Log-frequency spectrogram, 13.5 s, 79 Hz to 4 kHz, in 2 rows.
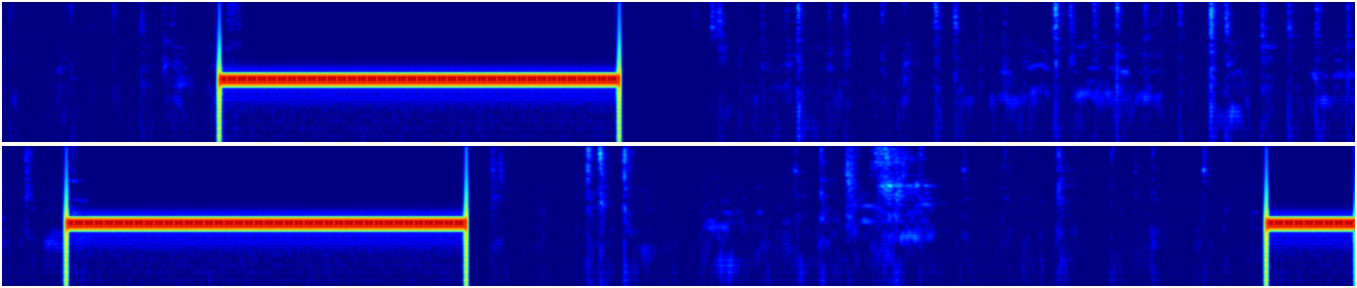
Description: Ringback tone (North America), 440 + 480 Hz.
